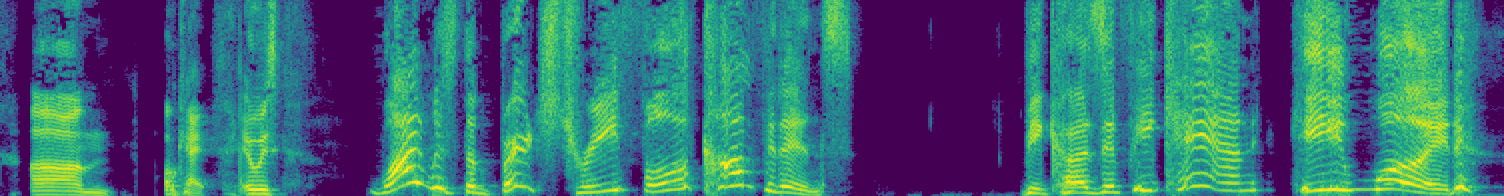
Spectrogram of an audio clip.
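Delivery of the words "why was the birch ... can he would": very high, loud cartoon skeleton voice. Speaker recalls the lines of a past character, skeleton voice. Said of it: "do this skeleton voice".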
